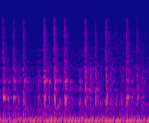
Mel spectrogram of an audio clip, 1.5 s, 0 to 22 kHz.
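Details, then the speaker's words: Jeep V8 at idle, losing power: sharp, rapid ticking about eight or nine per second; owner assumes a worn camshaft, which a shop said needs replacing, cause unconfirmed. "so let me show y'all the noise that your car will make when your camshaft is worn out"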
